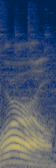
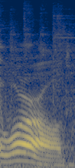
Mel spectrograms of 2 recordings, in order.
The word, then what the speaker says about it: whirl: And the lady at Kashada told me it was called a whirl bet. And she didn't say world, she said whirl.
